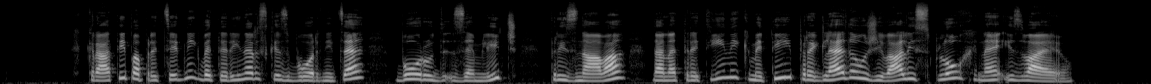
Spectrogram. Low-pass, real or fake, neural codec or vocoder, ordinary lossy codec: 19.8 kHz; fake; vocoder, 44.1 kHz, 128 mel bands every 256 samples, BigVGAN v2; none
